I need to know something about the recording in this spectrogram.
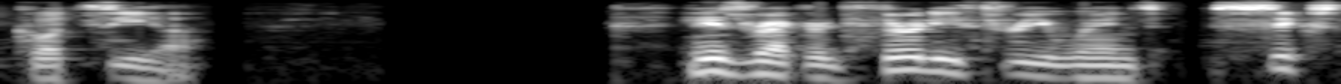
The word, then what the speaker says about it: Coetzee: and again when Harry cozia came to America he changed his name to Jerry to make it more easy to pronounce but his true pronounced pronunciation of the name is Harry kutzia his record 33 wins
